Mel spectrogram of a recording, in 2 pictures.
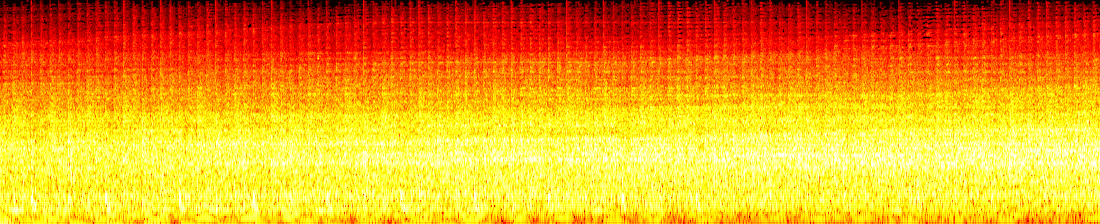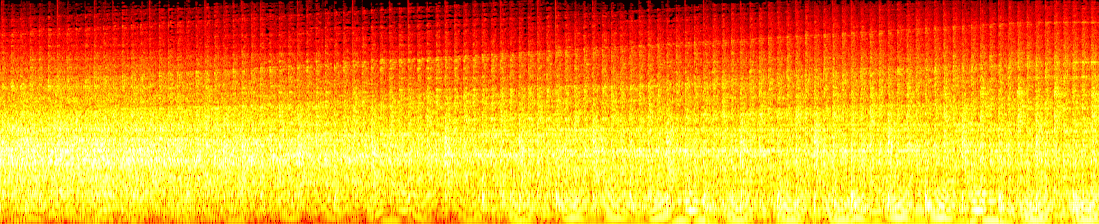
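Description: Techno track in a DJ mix, in a breakdown. The pounding kick and bassline thin out about two seconds in, a rising noise sweep builds over sustained synths, and the full kick pattern comes back about five seconds before the end.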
